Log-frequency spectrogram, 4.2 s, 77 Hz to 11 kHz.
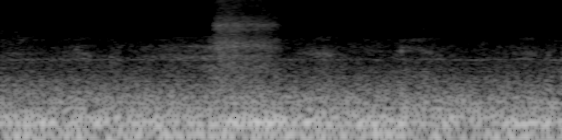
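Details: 38" FASCO Parlor ceiling fan on a test rig, light stuck on and speeds hard to change. Low, steady motor hum with no grinding, rumble or bearing ticking; the fan runs smoothly and sounds healthy.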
